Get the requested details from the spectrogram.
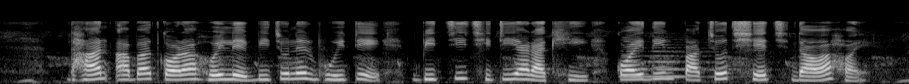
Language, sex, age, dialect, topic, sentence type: Bengali, female, 18-24, Rajbangshi, agriculture, statement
